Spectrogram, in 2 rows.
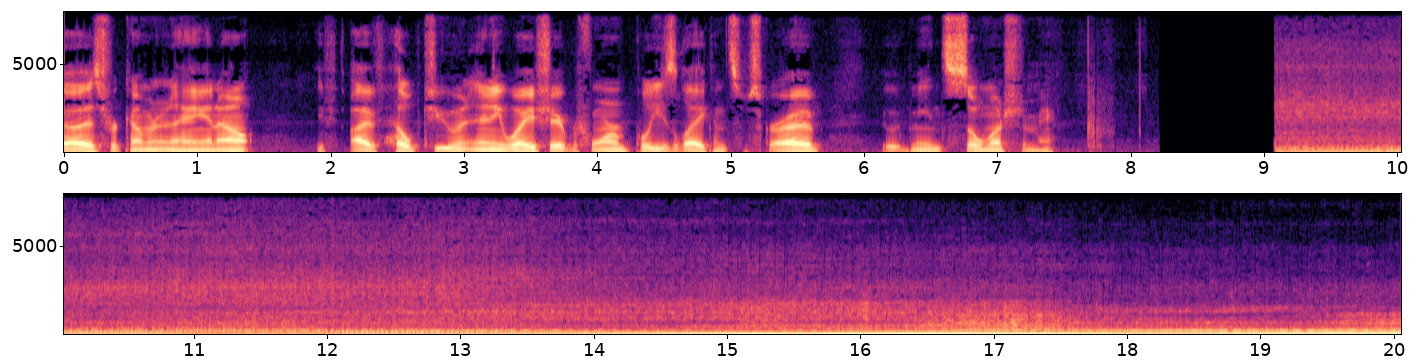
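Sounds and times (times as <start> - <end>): car engine idling: 9.1 - 20.0.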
